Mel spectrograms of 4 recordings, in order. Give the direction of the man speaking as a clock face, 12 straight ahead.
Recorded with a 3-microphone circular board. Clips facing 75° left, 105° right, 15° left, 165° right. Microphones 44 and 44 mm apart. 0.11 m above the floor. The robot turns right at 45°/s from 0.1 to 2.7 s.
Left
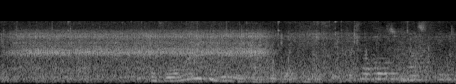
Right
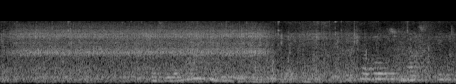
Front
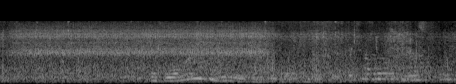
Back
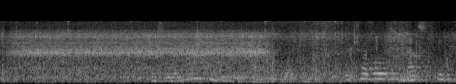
10 o'clock.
